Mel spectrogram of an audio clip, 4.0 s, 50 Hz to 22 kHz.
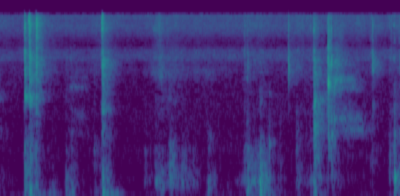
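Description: Faint, irregular clicks and taps of hands handling a metal gear-and-bearing drive stack and 3D-printed plastic parts while a belt is fitted onto the stack.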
